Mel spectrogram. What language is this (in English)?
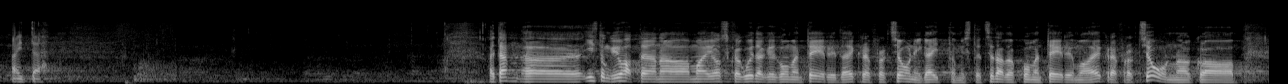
Estonian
